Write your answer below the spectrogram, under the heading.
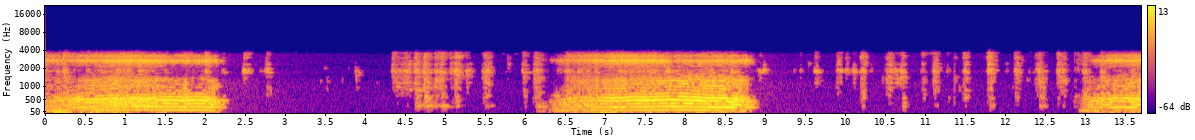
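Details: Coman, a dog, snoring: long raspy rattling breaths about two seconds each at regular intervals, separated by quiet gaps filled with soft clicks and snuffles.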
